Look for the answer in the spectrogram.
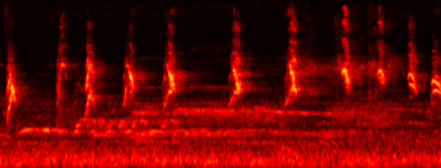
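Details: Long-tailed shrike in breeding condition, singing while giving rasping 'mengkorok' notes: a rapid series of sharp, high chirps about three per second, each a brief bright tick, over a soft steady hum.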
